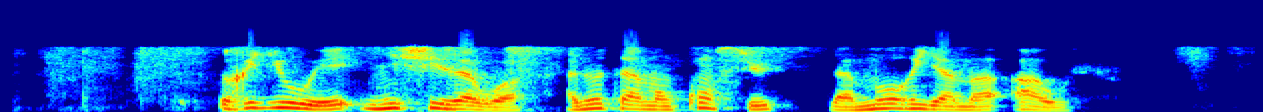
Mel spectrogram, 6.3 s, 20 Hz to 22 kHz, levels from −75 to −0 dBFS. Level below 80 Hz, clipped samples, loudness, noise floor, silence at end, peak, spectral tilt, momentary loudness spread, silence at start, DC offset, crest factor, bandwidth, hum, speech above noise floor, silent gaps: -52 dBFS; under 0.1%; -15 LUFS; -42 dBFS; 0.95 s; -2 dBFS; -5.5 dB/octave; 10 LU; 0.4 s; under 0.1%; 14 dB; 6.6 kHz; none; 27 dB; none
